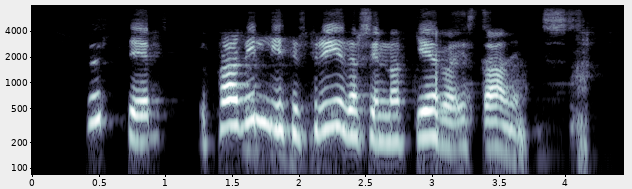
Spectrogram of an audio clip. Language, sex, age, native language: Icelandic, female, 40-49, Icelandic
